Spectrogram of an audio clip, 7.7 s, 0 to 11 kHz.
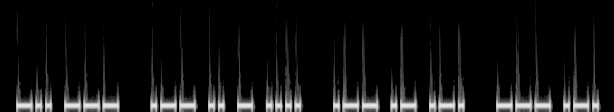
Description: Morse code, heard as a keyed tone, about 20 wpm, 700 Hz. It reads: DO WITH WAR OR
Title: Sentences from Top 1000 Words - Review Part 3 - 20wpm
